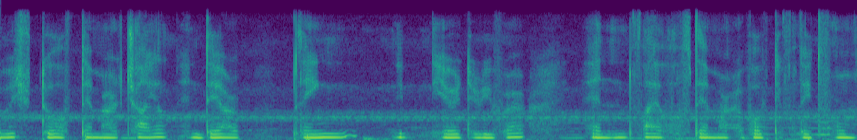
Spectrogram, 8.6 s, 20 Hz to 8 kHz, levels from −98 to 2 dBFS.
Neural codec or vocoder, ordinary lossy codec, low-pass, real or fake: none; none; 7.2 kHz; real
